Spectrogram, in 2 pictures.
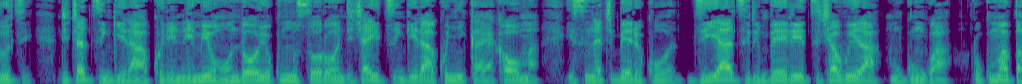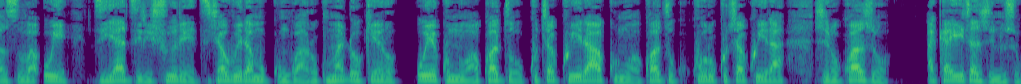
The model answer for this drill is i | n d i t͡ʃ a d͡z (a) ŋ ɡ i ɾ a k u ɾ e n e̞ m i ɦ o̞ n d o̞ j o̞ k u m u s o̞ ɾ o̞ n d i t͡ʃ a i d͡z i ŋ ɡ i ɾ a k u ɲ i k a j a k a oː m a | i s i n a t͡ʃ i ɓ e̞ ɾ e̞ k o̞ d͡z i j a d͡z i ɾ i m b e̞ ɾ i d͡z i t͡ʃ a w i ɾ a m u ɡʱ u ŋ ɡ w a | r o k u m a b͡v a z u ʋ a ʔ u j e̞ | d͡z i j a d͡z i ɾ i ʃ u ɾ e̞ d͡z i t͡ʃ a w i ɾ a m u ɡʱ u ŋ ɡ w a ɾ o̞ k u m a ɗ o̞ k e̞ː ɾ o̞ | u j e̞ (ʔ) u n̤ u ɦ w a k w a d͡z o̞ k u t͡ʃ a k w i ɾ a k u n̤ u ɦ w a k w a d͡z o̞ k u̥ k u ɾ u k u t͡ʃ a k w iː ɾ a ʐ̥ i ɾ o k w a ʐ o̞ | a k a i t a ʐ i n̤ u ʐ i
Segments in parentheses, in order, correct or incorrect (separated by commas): incorrect, incorrect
